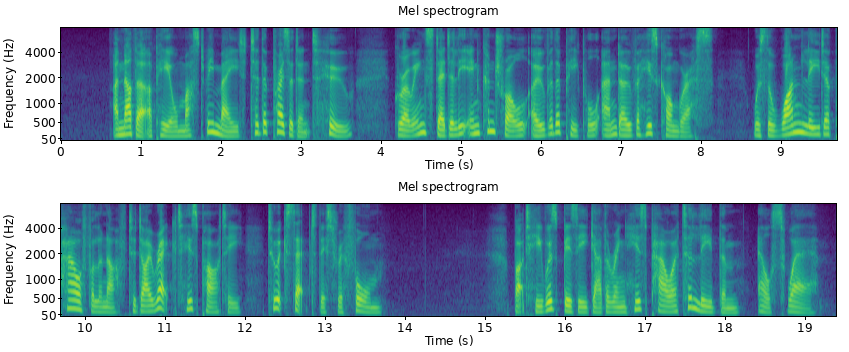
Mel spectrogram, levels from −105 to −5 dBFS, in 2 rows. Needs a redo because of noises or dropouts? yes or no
no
